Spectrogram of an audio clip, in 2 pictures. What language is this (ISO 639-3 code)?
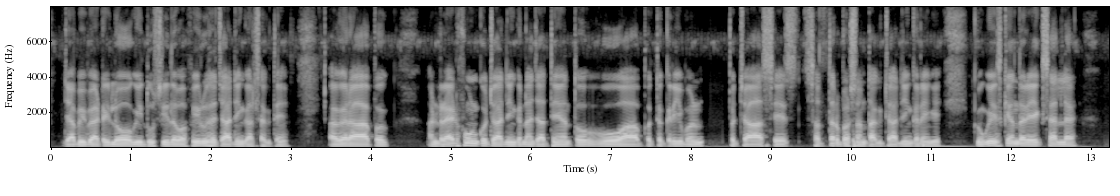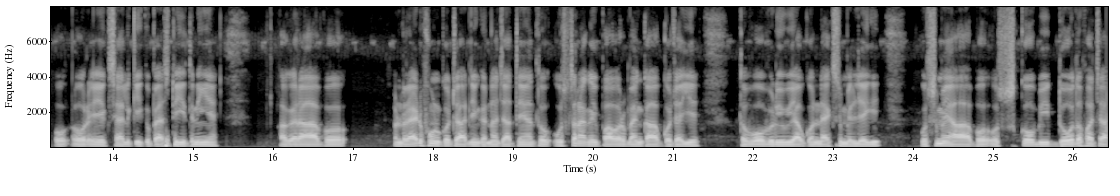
hin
